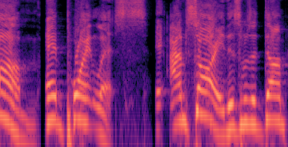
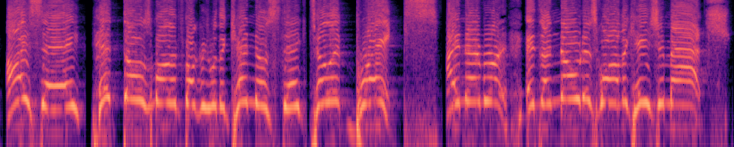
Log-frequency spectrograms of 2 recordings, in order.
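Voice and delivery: angry rant; 8 semitones higher than usual. Real, not acted. Continuing rant.

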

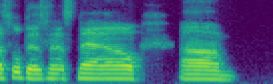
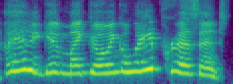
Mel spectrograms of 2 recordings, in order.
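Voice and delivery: much higher, lightly put-on girl's voice; 11 semitones higher than usual. Ella calling after the old man, higher girlish voice. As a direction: chirp it like a young girl calling. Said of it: "she's like".

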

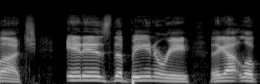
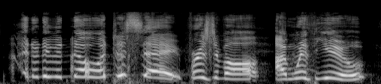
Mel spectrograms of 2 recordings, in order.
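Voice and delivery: high, loud, worked-up disbelief; raised, high-pitched exasperation; amused disbelief; 8 semitones higher, 5 dB louder than usual. Real, not acted. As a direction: protest loudly at the top of your voice. Exasperated amusement at own replayed outburst.

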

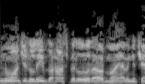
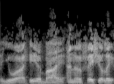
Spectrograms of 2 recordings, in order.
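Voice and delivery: ordinary talk, nothing marked

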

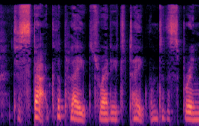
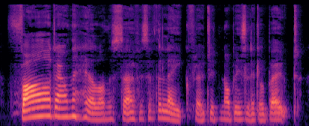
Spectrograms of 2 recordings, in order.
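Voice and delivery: plain reading voice

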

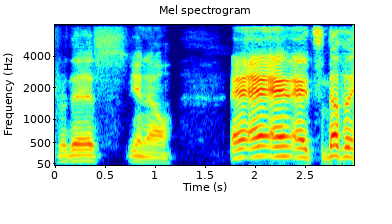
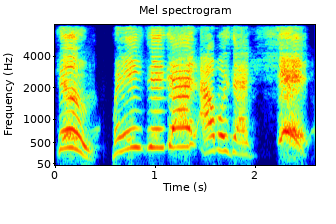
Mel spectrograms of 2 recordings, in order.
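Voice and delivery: high, loud cartoonish character voice; movie kid impression; 11 semitones higher, 6 dB louder than usual. Retelling a Weird Science scene, high cartoon voice. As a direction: squeeze it high, push it loud. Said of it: "that is, that is Cartman".

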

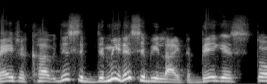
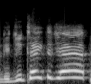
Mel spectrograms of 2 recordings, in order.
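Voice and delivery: pointed reporter question. Retold or imitated. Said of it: "they were like".

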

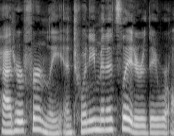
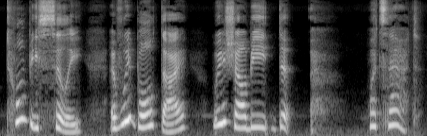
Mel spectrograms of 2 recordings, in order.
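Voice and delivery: put-on startled child; 7 semitones higher than usual. A narrator's reading. Joey hears a call.

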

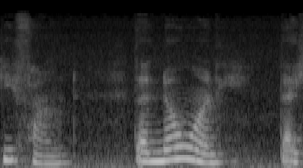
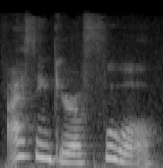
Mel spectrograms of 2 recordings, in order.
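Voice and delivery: ordinary delivery, nothing marked

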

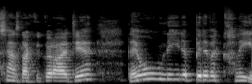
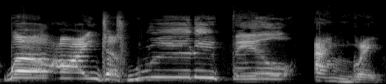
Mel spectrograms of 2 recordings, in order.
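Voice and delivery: slow, raised voice in put-on anger; hammed-up angry dad, drawn out; slow mock angry shout; 7 semitones higher, much slower than usual. Shown as a demonstration. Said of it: "showing you that I can raise my voice".

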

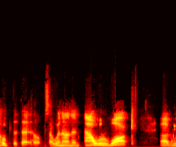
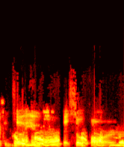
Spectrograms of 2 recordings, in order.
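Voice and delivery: demonic voice; 3 semitones higher, 8 dB louder than usual. Real, not acted. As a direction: voice glitching like possessed. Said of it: "there's that demonic voice again".

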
